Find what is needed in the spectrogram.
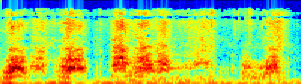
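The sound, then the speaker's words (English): Several dogs bark together in a few loud, harmonic bursts, with short gaps between the barks. “there you go, a whole bunch of them right next to me. Why? Because so the dogs can go crazy while I'm doing my thing.”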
